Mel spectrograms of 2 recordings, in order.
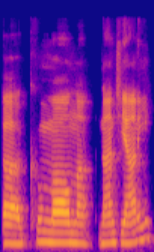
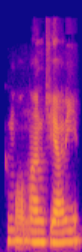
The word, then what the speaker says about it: Kumail Nanjiani: But the new Ghostbusters sequel just added Kumail Nanjiani. Is that how you say his name? I think so. Kumail Nanjiani and Patton Oswalt to their cast, which is very exciting.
